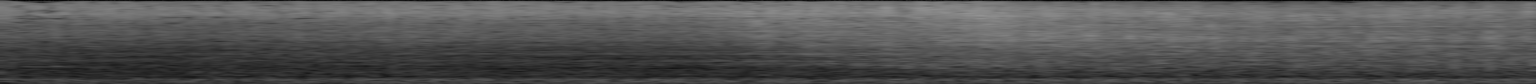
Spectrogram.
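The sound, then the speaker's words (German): Sizzling crackles from a hot covered pan that a steak is about to go into, a steady, fairly faint hiss that grows somewhat louder about halfway through, with no talk. “Es zischelt so ein bisschen. Und ich würde sagen, hauen wir doch einfach mal. Oh ja, wenn man den Deckel aufmacht, hört man schön. Hauen wir doch mal das schöne Steak rein.”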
